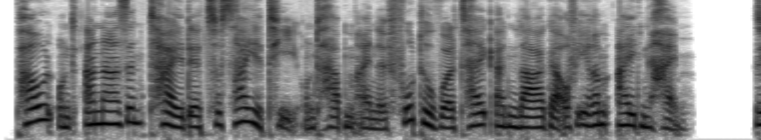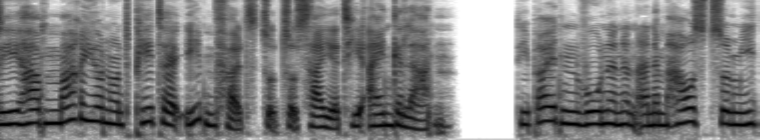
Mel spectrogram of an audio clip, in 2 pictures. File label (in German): erklarfilm photovoltaik; Muttersprache Deutsch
